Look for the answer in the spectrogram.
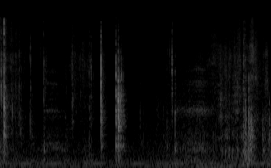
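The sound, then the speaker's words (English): Handling of a paper booklet and pencil as they are handed back: a few sharp light clicks and taps, then soft papery rustling toward the end, with no talking. “Can I take the booklet and the pen yeah. and paper, pencil back, please.”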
